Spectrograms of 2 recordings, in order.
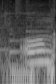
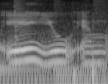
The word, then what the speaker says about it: ಓಂ: ಇದರಲ್ಲಿ ಮೂರು ಅಕ್ಷರಗಳು ಇದಾವೆ ಸೋ ನಾರ್ಮಲ್ ಆಗಿ ನಾವೇನು ಓಂ ಅಂತ ಹೇಳಿ ಹೇಳ್ತಿವಲ್ಲ ಸೋ ಇದು ಪ್ರಾಪರ್ ಅಲ್ಲ ಅಂತ ಹೇಳಿ ಹೇಳ್ತಾರೆ ಸೋ ಎ ಯು ಎಂ ಅಂತ ಹೇಳಿ ಏನು ಅಕ್ಷರಗಳು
